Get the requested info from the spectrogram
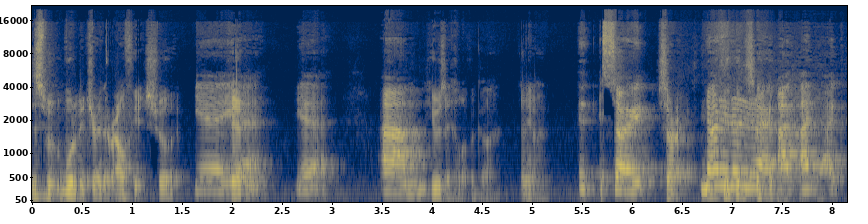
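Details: Adult woman, conversational speech; normal voice.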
